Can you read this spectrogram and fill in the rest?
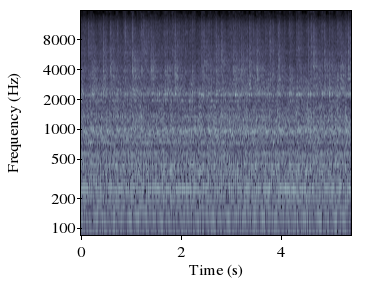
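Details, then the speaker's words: Mercury 115 outboard after rebuild for loud hammering at idle (severely worn piston, combined with parts from a second engine): steady, even idle, smooth low drone, no hammering or knock; ran about half an hour fine. "So all in all, we ran the engine about a half hour. Seemed like it's doing just fine."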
